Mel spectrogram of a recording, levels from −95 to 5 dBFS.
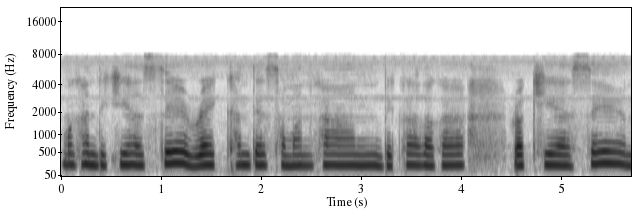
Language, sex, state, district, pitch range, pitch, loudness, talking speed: Nagamese, female, Nagaland, Dimapur, 220-235 Hz, 225 Hz, -16 LUFS, 125 wpm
